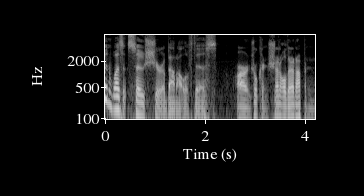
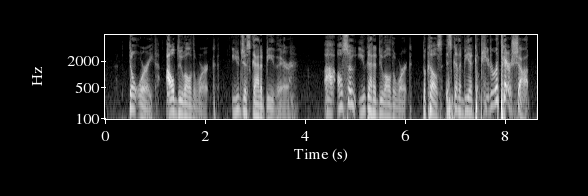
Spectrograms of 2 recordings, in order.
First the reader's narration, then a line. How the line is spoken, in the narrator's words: Radix exclaimed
